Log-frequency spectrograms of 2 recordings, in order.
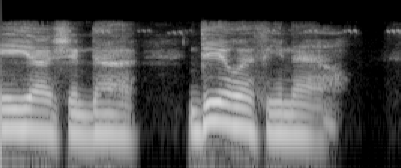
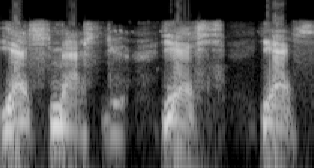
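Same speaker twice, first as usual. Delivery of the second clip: put-on servile goblin minion voice, pitched higher; 3 semitones higher than usual. Retelling a scene where a goblin answers its master: acting as a servile goblin. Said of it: "And then the goblin would say".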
